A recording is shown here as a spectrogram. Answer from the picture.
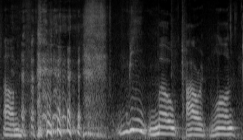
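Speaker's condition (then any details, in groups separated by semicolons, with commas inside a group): Rare dystonia; tongue spasms when speaking, voice gone, uses synthetic voice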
